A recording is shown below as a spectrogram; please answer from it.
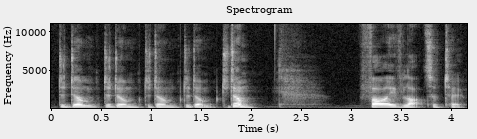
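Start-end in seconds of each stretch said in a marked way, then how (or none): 0.1-2.0 "Da-dum" run, each DUM stressed; rhythm demo. Shown as a demonstration. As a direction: tap out the "da-dum" beat, weak-STRONG. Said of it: "that's the main gist of it".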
